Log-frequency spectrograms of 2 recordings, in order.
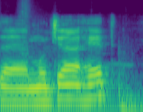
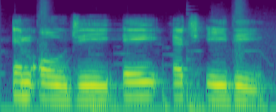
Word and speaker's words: Mojahed: Hi, for you and for your audience, you can pronounce my name as Mojahed, Mojahed, Mojahed.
